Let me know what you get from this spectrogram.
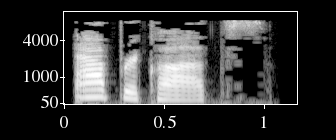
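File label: "apricots", British English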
